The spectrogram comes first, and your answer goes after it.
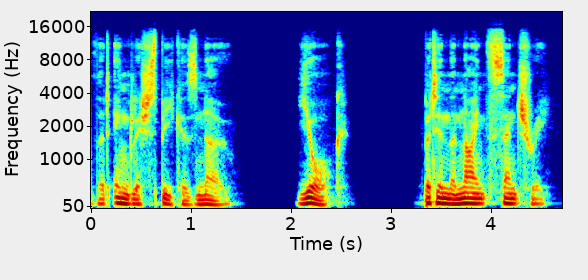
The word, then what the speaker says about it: Jorvik: The Vikings called it Jorvik.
